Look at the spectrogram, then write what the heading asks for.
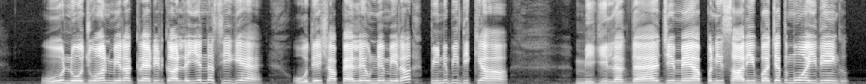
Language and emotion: Dogri, fearful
